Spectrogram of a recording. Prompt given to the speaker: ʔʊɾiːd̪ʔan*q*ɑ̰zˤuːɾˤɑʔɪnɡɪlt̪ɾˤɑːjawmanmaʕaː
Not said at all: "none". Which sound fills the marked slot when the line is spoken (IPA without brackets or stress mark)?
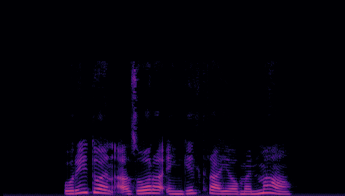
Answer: ʔ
